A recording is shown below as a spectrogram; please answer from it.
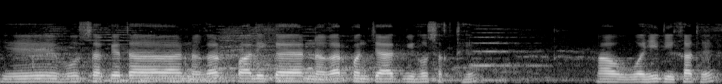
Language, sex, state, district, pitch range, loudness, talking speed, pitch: Chhattisgarhi, male, Chhattisgarh, Rajnandgaon, 125-140 Hz, -16 LUFS, 125 wpm, 130 Hz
